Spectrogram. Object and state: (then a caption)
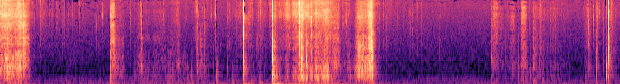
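Aluminum foil over a microphone, picked and scratched. A small pin held in the fingertips picks and scratches at crumpled aluminum foil wrapped over a round microphone head. Sharp, crinkly crackles and scrapes come in irregular bursts, louder in the middle, with quiet gaps between them over a low background rumble.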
